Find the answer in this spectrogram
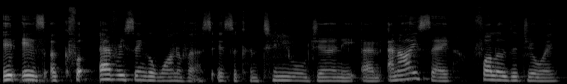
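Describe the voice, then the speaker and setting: A woman's voice: on the low side, brisk. A woman speaking as a panelist on an online discussion, upbeat and encouraging. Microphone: video call.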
